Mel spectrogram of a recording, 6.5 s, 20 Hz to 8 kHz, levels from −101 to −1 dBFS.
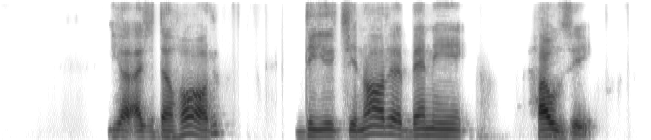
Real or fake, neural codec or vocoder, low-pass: fake; codec, 16 kHz, 1 kbps, X-Codec, HuBERT features, trained on general audio; 7.2 kHz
